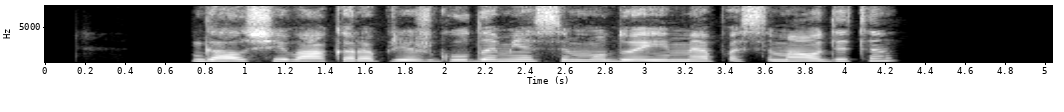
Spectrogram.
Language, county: Lithuanian, Klaipėda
